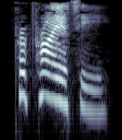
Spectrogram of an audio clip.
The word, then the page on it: propriety: prə’praıətı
